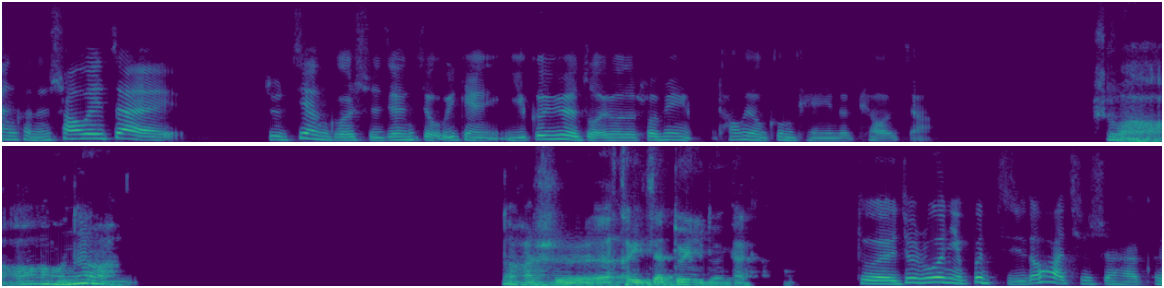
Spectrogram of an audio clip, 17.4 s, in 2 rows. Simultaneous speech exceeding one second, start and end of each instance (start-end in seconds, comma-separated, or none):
none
